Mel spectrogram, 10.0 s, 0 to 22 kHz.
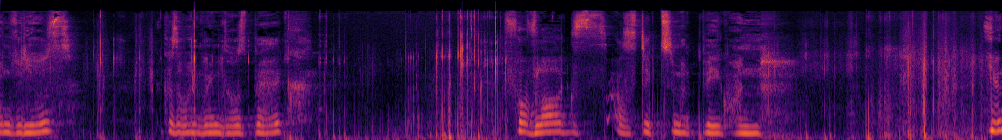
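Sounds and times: fabric rustling against microphone: 0.0 - 10.0.

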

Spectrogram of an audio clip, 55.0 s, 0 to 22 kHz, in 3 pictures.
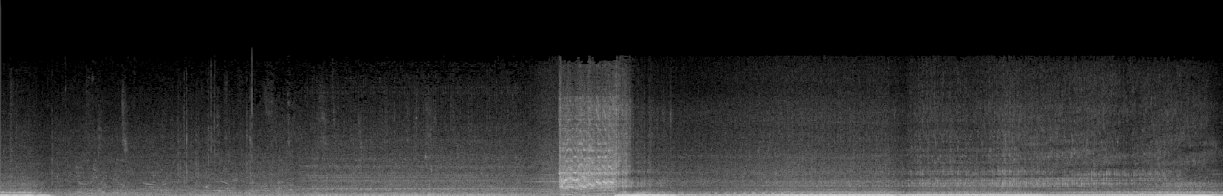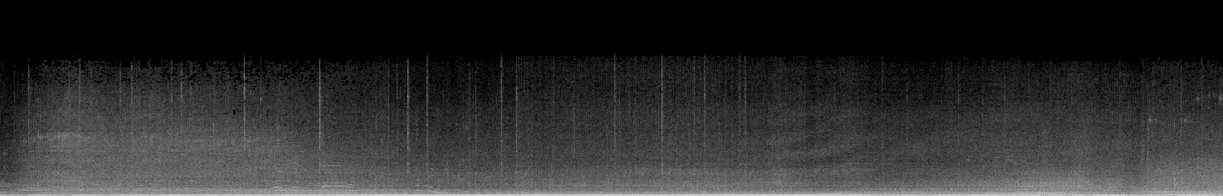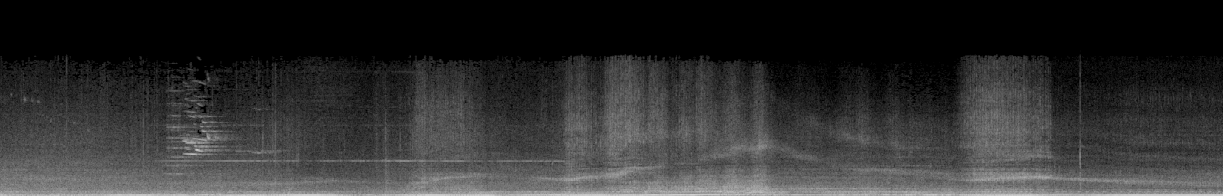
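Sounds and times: car engine starting and revving: 8.0 - 39.1, 40.5 - 55.0.

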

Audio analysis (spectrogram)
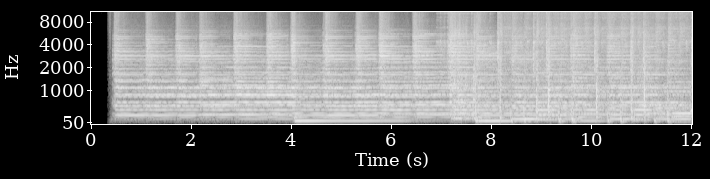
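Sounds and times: pop song instrumental: 0.4 - 12.0
deep bass note: 7.1 - 12.0.

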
